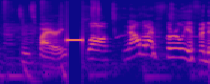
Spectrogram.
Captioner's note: electronic bleep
